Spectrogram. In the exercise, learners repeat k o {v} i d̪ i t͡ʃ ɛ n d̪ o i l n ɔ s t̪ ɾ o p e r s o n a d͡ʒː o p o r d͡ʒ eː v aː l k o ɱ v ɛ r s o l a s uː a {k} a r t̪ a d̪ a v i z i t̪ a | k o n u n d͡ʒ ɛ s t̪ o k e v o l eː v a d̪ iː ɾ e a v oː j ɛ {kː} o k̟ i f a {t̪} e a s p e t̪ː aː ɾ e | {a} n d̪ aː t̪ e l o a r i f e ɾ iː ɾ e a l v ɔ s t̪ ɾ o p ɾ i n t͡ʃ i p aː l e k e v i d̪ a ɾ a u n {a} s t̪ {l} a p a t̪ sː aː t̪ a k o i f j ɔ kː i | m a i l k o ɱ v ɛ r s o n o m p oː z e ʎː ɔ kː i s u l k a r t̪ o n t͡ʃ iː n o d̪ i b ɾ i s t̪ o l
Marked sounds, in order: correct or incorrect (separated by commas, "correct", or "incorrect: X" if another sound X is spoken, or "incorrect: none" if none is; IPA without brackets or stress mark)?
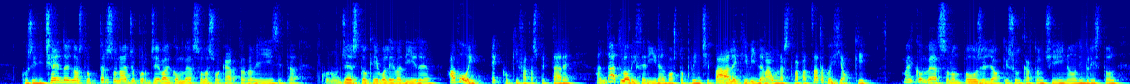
incorrect: z, correct, correct, correct, correct, correct, incorrect: ɾ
